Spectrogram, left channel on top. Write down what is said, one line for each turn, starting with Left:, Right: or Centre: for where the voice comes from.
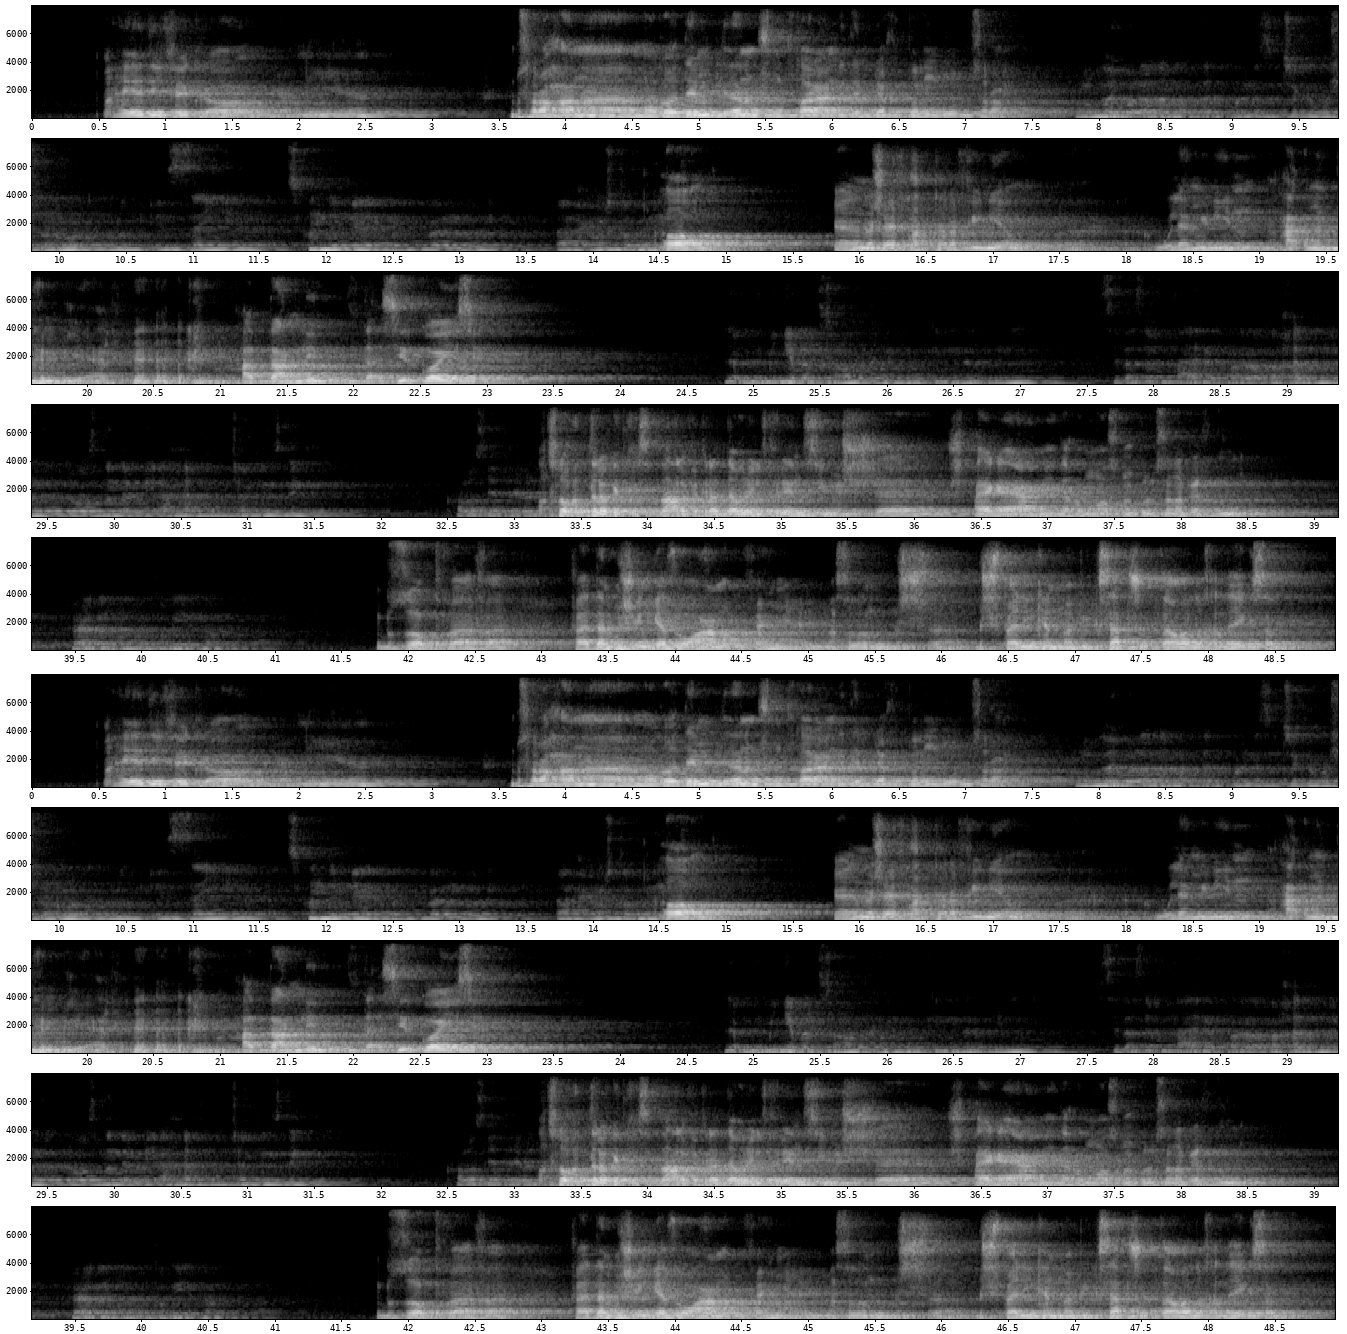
Left: ما هي دي الفكرة اه يعني بصراحة أنا موضوع ديمبلي ده أنا مش مقتنع إن ديمبلي ياخد بالون دور بصراحة
Right: والله ولا انا حتى كل الناس اللي بتشجع برشلونه برضه بيقولوا ازاي عثمان ديمبلي هياخد بالون دور حاجه مش طبيعيه
Left: آه
Right: بصراحه
Left: يعني أنا شايف حتى رافينيا و... آه، ولامين أحق من ديمبلي يعني <laughs>
Right: هو را-
Left: حتى عاملين
Right: لامين صعب
Left: تأثير كويس يعني
Right: لا، لامين يامال صعب لكن ممكن رافينيا بس للأسف أنت عارف بقى لو أخد لو عثمان ديمبلي أخد الشامبيونز ليج خلاص هي تقريبا
Left: أصل
Right: شبه
Left: هو
Right: محسومة
Left: أنت لو جيت حسبتها على فكرة الدوري الفرنسي مش آه، مش حاجة يعني ده هم أصلا كل سنة بياخدوه
Right: فعلا هو ده الطبيعي بتاعه
Left: بالظبط ف... ف... فده مش إنجاز هو عمله فاهم يعني مثلا مش مش فريق كان ما بيكسبش وبتاع ولا خلاه يكسب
